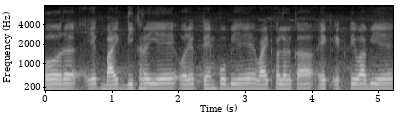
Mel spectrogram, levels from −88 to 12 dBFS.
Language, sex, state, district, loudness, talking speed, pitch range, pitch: Hindi, male, Maharashtra, Mumbai Suburban, -16 LUFS, 205 wpm, 150-160 Hz, 155 Hz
